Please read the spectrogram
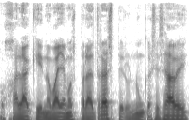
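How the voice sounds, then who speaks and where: A man's dark, mellow tone at a fairly quick pace. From Spain, Galicia. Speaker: UN official. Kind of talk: radio interview.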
